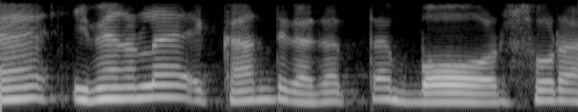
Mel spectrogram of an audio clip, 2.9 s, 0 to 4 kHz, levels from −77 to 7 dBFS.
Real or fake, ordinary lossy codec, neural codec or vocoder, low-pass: fake; none; codec, 16 kHz, 8 kbps, FunCodec, trained on LibriTTS, 25 frames a second; 3.6 kHz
